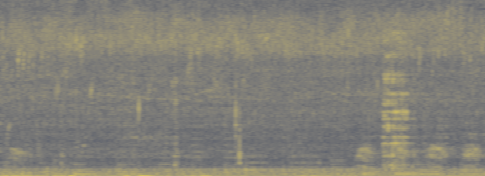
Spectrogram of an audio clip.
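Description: Julienned ginger hits hot oil in a pan while cooking Kerala dry roasted chicken, giving a steady loud sizzle and crackle that carries on throughout with no talking.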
